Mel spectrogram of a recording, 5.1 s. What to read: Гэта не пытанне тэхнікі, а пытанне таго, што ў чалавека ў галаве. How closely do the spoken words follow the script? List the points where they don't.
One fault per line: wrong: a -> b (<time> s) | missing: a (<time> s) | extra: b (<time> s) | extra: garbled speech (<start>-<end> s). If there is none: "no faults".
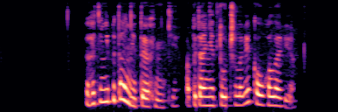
missing: таго (3.2 s)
